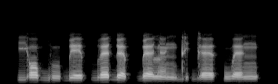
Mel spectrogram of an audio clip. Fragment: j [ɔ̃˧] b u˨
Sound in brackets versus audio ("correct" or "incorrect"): incorrect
